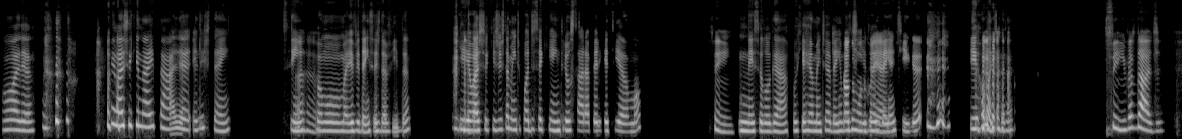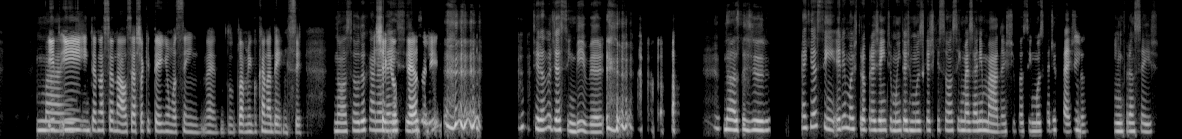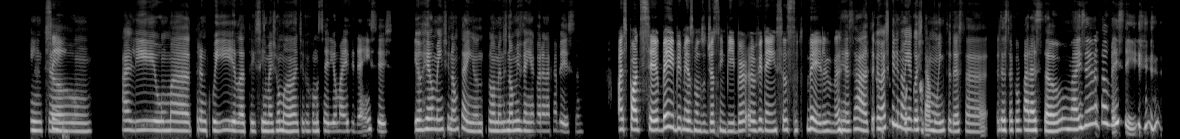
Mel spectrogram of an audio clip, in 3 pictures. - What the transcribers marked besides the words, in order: giggle; laugh; laugh; in Italian: "Sarà Perché Ti Amo"; giggle; laugh; tapping; laugh; laugh; unintelligible speech; other noise; giggle
- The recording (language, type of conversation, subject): Portuguese, podcast, Como a mistura de culturas afetou a sua playlist?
